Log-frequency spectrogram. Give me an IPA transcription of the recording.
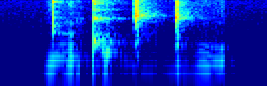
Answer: ɖ œ̃ ǃ œ ɡ͡ǀ œ ɡ͡ǀ õ

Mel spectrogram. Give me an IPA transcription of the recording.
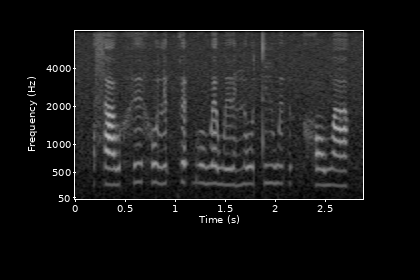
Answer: sʰ a˨ ʊ̯ h e˦ h o˦˨ l ɪ˦ ʔ k ɛ˦ ʔ ɡ o˦˨ w ɛ˦˨ w e˨ ɪ̯ n o˦ t ĩ˦ w ɪ˦ ʔ | h ɔ˨ w ã˨

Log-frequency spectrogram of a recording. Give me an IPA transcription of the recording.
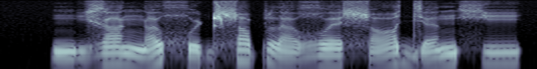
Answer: ŋ i˩ ɣ a˧ ŋ a˩˥ χʷ i˩ ɖ ɬ ɑ˥ p l a˩ ʁʷ ɛ˧ ɬ ɑ˩˥ dʲ a˩˥ n ç i˥

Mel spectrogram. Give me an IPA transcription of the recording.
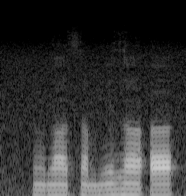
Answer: ŋ ɡ ã θ ã m b ẽ ð ã ʔ a

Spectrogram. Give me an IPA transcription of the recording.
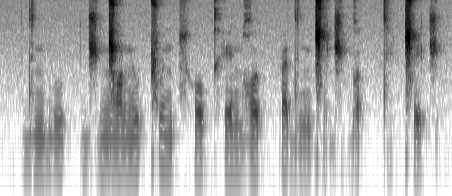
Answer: d i n b u | d͡ʒ i̤ ŋ͡ǁ ɒ n u ǁ u n t͡sʰ o kʰ e n ʁʷ i pː æ d e n ɡ͡ǁ æ d͡ʒ i̤ ɡ ɒ tː e̤ ǁ e t͡ʃ

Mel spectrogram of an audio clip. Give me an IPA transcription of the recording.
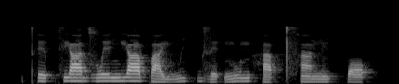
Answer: t̪ʰ e˨ p̚ s j a˧ d͡z w e˧ ŋ j a˦ p a˨˩ j m i˦ k̚ d͡z e˨ ʔ n̪ u˦ n h a˨ p̚ t͡sʰ ã˧ n ĩ˨ k̚ p ɔ˨ k̚

